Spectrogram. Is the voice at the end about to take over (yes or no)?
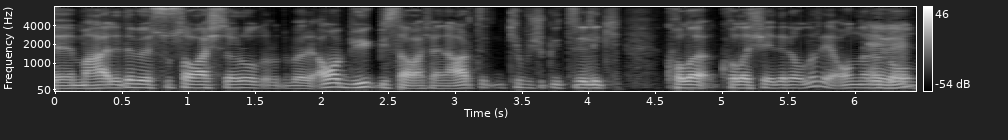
no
